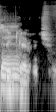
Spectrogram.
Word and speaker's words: Sienkiewicz: You mispronunciate Nate. It is Sienkiewicz.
